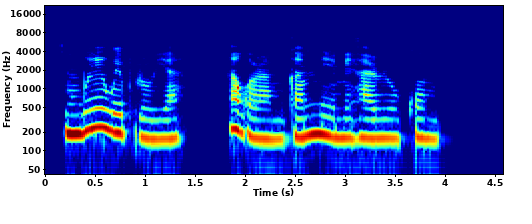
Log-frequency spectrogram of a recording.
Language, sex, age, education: Igbo, female, 15-29, tertiary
